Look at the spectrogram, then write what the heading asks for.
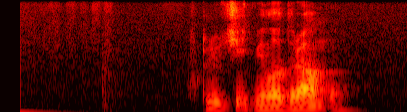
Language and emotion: Russian, neutral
